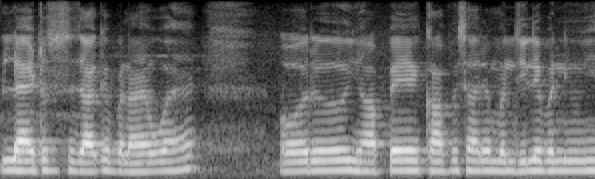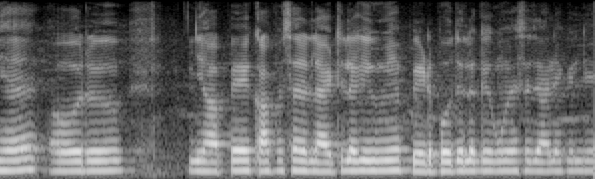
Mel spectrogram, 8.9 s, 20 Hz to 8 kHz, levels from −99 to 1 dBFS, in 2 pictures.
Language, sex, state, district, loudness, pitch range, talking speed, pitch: Hindi, male, Delhi, New Delhi, -18 LUFS, 160-165 Hz, 215 wpm, 165 Hz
